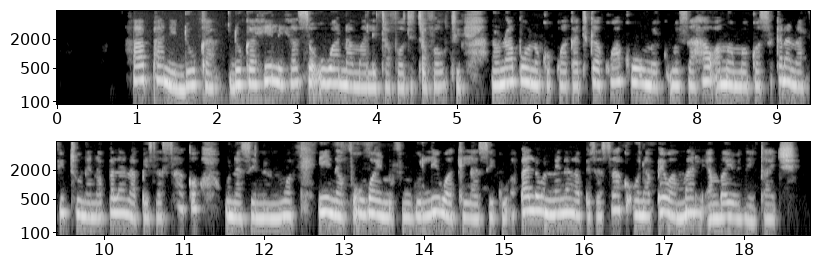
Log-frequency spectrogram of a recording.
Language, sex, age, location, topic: Swahili, female, 18-24, Nakuru, health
